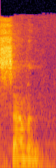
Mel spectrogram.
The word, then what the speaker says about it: salmon: It's a silent L. You don't say salmon, it's salmon.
